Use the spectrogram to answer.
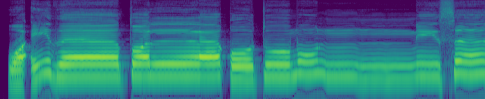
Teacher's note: এই এক আলিফ টানটা 3 আলিফ টান হয়ে গেছে মধ্যে মুত্তাসিল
